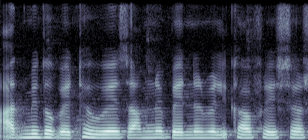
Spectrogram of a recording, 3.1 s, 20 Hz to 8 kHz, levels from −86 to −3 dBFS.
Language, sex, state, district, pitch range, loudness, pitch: Hindi, female, Bihar, Katihar, 170-185 Hz, -18 LUFS, 175 Hz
